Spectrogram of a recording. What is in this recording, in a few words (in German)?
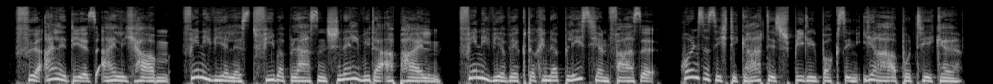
Frau OFF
